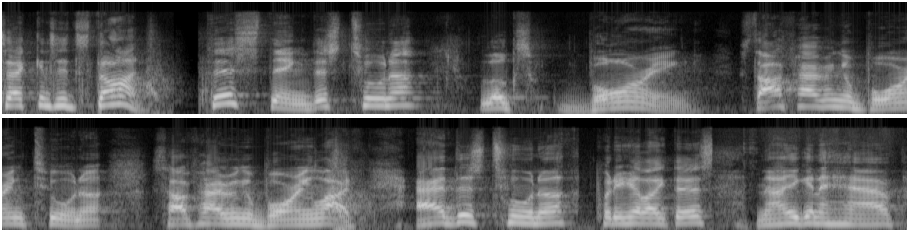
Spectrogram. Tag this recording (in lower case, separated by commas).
speech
